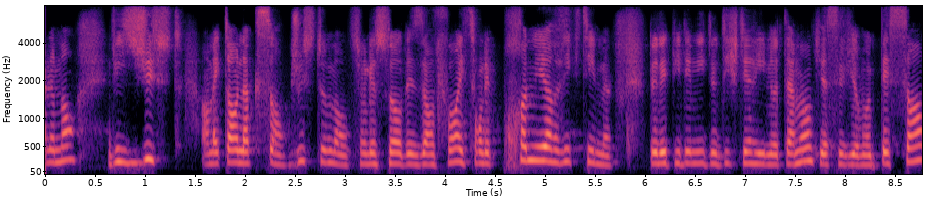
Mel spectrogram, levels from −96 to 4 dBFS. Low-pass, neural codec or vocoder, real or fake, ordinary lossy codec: none; codec, 16 kHz, 1 kbps, X-Codec, HuBERT features, trained on general audio; fake; none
